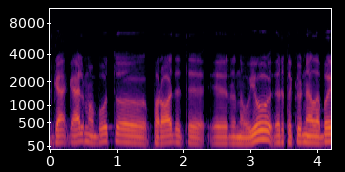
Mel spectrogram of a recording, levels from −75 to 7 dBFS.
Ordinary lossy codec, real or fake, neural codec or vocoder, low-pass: Opus, 16 kbps; real; none; 7.2 kHz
